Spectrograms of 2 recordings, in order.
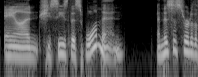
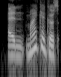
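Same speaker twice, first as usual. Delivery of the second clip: ordinary talk, nothing marked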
